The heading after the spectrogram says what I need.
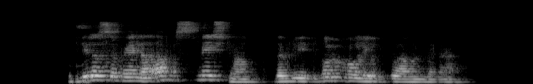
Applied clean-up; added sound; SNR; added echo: neural mask model DeepFilterNet 3.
